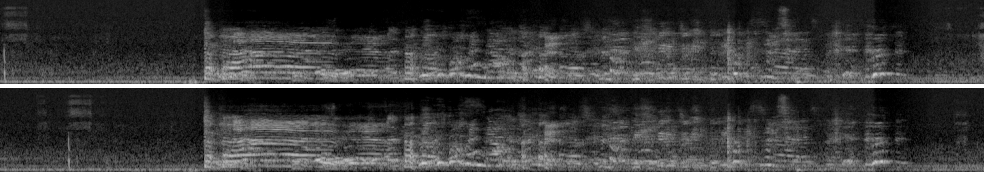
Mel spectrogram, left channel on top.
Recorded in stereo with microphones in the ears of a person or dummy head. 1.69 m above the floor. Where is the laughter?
20° right (ahead or behind), 1.3 m; by 9.1 s 15° right (ahead or behind), 3.5 m.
